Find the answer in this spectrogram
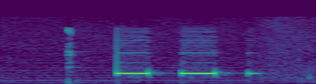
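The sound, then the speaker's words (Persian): A telephone line tone sounds after the caller hangs up. A click is followed by two steady beeps and a shorter third, evenly spaced, with no talk. “خب قطع کردن تلفنشون”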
